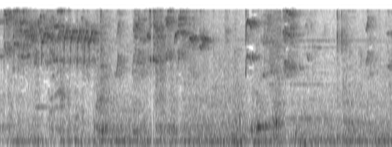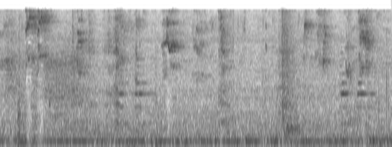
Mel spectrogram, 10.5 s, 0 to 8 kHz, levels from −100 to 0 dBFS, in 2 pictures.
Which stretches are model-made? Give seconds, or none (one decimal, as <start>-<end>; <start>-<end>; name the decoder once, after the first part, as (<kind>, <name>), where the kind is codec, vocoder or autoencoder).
none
